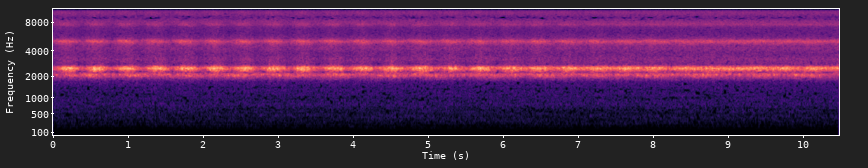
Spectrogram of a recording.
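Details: Snowy tree crickets calling at night, around 79 degrees: crisp rhythmic chirps about two per second stand out at first, then blur into a more continuous high ringing trill as the pulses overlap.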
